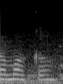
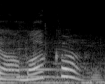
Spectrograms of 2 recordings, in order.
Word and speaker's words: hamaca: Y una haamaca. Se dice hamaca. Sí, yo pensé que es solo maca. Amaca con h.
